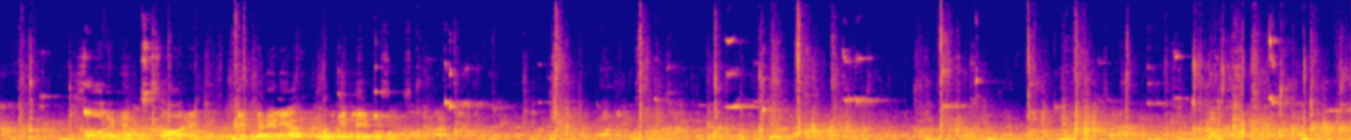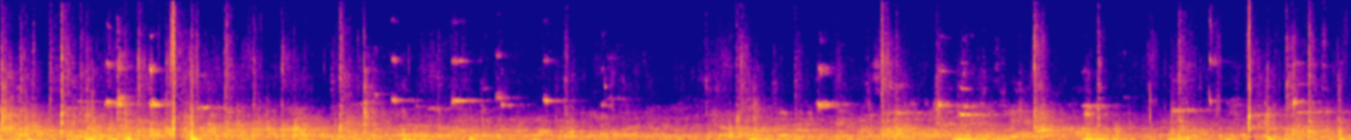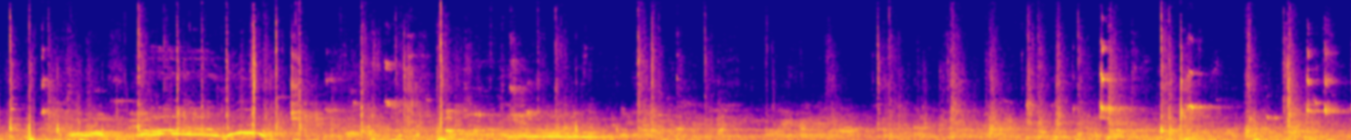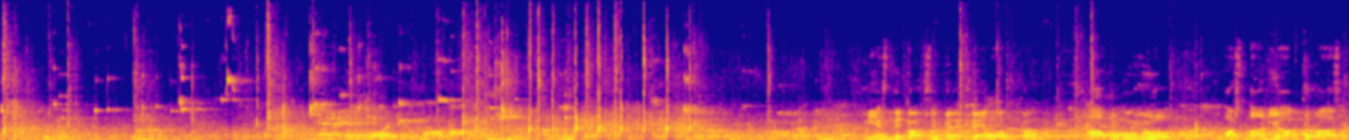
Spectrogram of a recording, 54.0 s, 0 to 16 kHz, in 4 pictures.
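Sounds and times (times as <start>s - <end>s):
shoe squeaks: 0.0s - 1.8s, 3.4s - 5.6s, 6.5s - 10.7s, 11.4s - 13.5s, 14.3s - 15.8s, 17.2s - 20.0s, 21.5s - 23.6s, 24.3s - 28.4s, 38.0s - 46.2s, 47.0s - 48.8s
background chatter: 0.0s - 54.0s
rackets hitting shuttlecocks: 5.2s - 18.4s, 22.2s - 34.4s, 35.2s - 44.2s.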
